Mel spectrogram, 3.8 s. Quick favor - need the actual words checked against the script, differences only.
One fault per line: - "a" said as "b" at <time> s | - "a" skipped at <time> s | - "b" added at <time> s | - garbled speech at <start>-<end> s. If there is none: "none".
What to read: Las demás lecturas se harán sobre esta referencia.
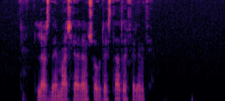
- "lecturas" skipped at 1.2 s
